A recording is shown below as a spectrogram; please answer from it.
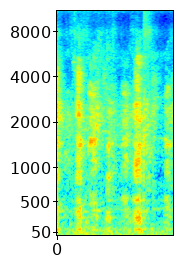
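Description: Pigs in a simple farm pen give short, close grunts and oinks in quick, irregular succession at moderate loudness, with no talk.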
